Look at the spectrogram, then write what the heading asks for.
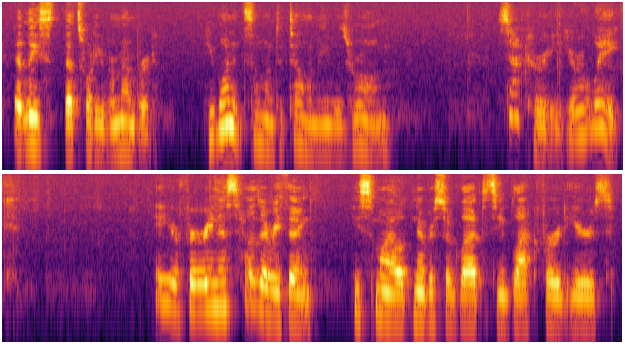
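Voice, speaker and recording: A woman, an author reading her fiction aloud in an expressive narrating style. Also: low voice.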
